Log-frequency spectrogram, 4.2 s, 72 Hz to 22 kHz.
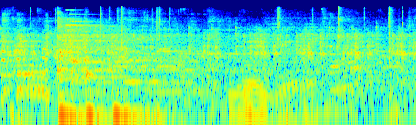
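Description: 5 Dragons poker machine playing its win music as the free-games feature ends and the win counts up to its total, with deep low beats in the first second or so.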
